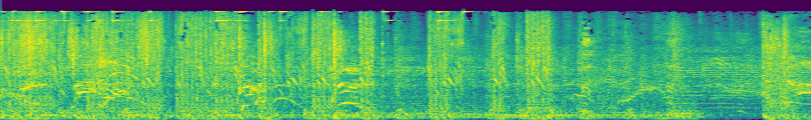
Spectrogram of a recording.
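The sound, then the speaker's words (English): Rapid gunfire from a mega gun in a zombie video game: a dense, unbroken barrage of overlapping shots and crashes that stays loud throughout, with excited voices talking over it. “Got the mega gun. Oh, he's gonna shoot them all out.”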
